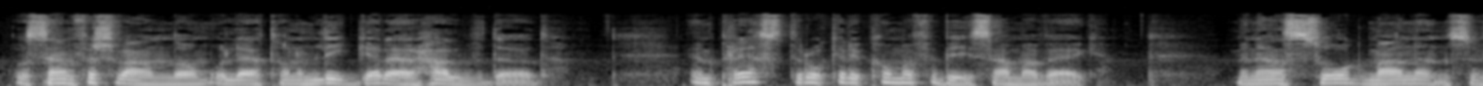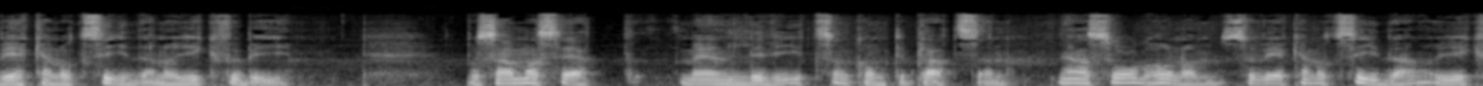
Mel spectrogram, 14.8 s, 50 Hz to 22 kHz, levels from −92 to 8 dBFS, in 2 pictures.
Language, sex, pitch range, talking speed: Swedish, male, 130-155 Hz, 205 wpm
